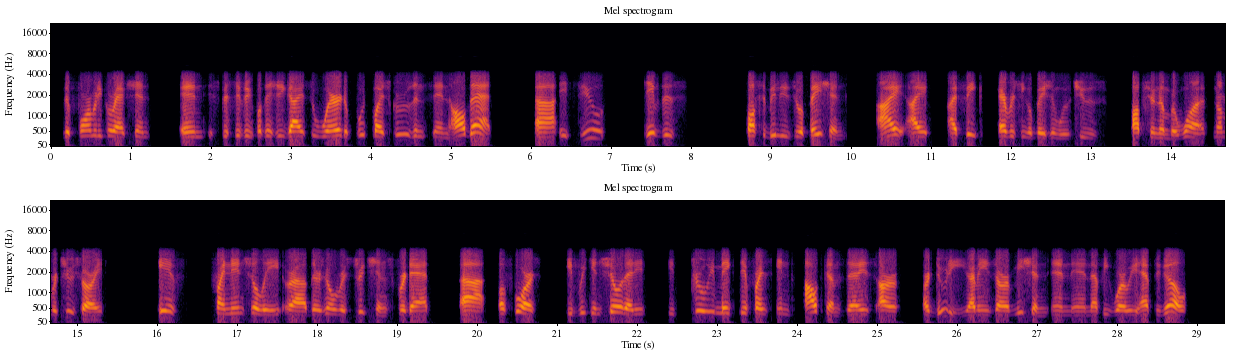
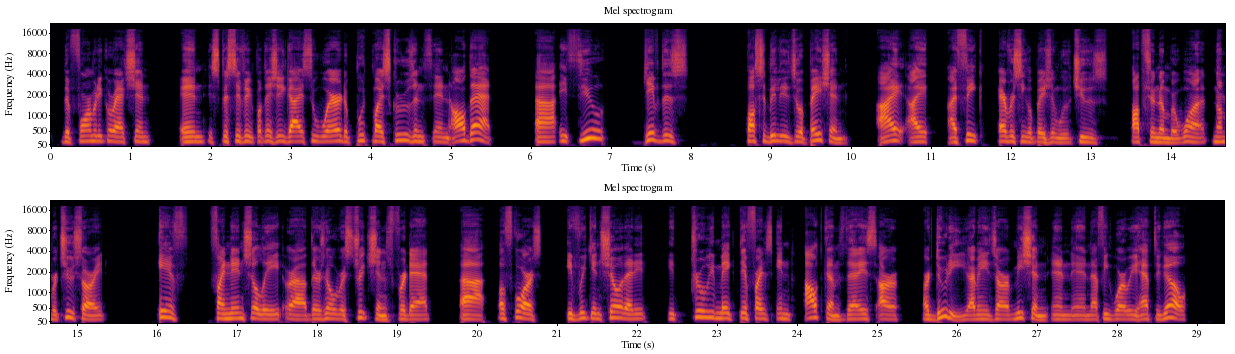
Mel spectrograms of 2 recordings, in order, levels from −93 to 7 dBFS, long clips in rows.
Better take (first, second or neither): second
